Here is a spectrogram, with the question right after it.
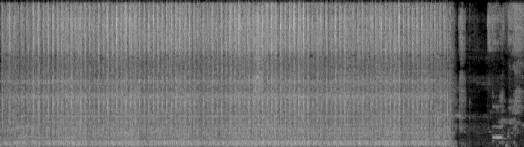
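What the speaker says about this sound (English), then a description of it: "I'm going to sew up this side." A sewing machine runs in one continuous burst, stitching the side of a quilt block with a fast, even needle chatter, then stops abruptly near the end, leaving brief quiet and a faint handling noise.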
